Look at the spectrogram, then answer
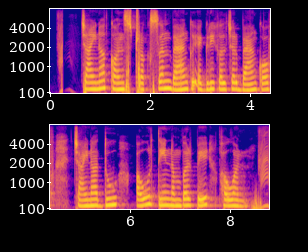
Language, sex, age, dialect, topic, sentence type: Bhojpuri, female, 18-24, Western, banking, statement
